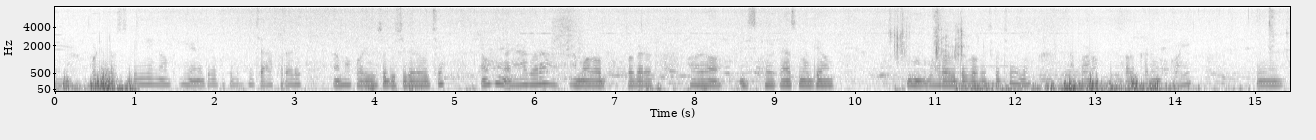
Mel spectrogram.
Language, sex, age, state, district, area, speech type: Odia, male, 18-30, Odisha, Jagatsinghpur, rural, spontaneous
